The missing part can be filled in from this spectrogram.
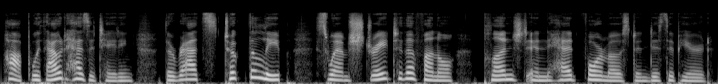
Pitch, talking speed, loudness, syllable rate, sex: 205 Hz, 160 wpm, -18 LUFS, 4.9 syllables/s, female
